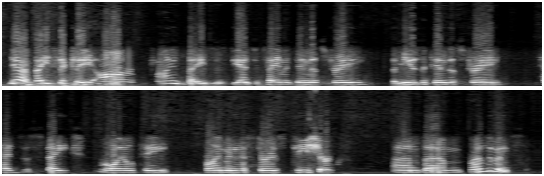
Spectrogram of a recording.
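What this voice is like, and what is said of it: Irish accent. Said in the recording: “That's not a Hollywood accent, though... You're Irish, are you?... do not get rid of your Irish accent”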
